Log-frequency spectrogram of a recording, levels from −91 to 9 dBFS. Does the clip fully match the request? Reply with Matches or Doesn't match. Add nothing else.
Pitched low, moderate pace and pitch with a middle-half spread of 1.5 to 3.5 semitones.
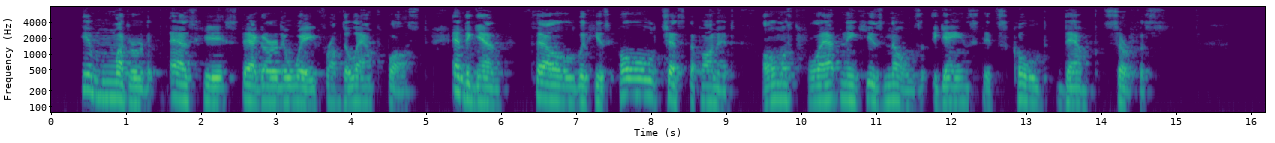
Doesn't match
